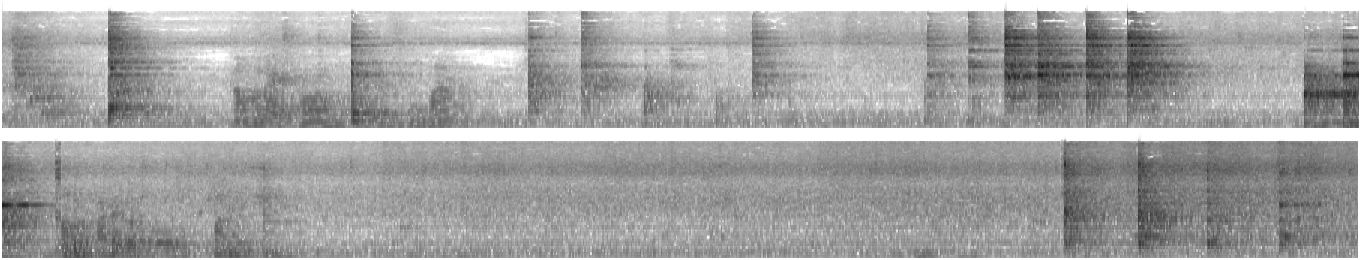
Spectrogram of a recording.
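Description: A metal spatula knocks and scrapes in a wok. A few seconds before the middle, ingredients go into hot oil with a sudden burst of sizzling, which settles into a steady frying hiss. Near the end the wok is tossed and stirred again with clattering.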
